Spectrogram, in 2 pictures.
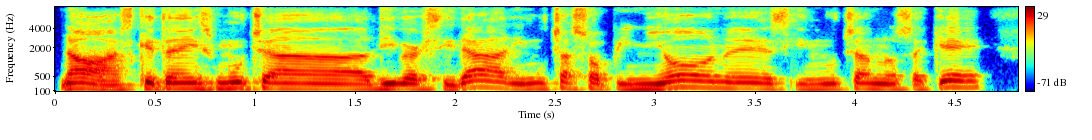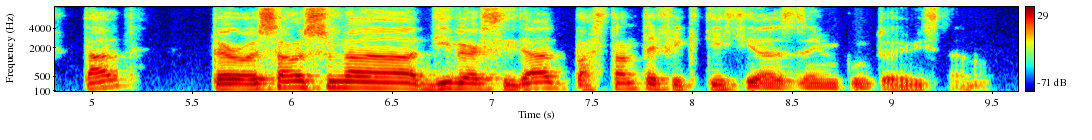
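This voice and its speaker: Male podcast guest, conversational, mid-pitched. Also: moderate pace. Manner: often ends points with a checking tag question. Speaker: podcast guest, humanitarian worker. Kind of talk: conversational interview.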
